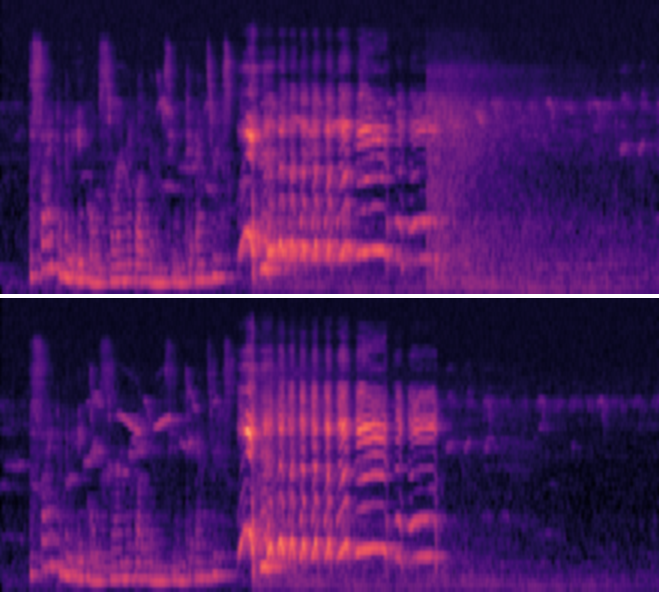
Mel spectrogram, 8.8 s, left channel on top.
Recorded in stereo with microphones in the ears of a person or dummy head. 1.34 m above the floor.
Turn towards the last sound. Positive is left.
turn(degrees=-50)  # may be behind; listen again after turning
